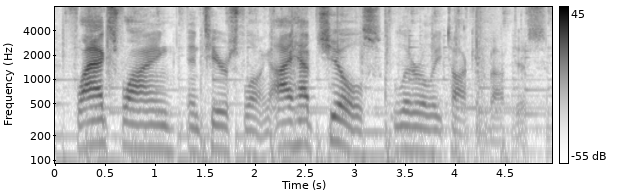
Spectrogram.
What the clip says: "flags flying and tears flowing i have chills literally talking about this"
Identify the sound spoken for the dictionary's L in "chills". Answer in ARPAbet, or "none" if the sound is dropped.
L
